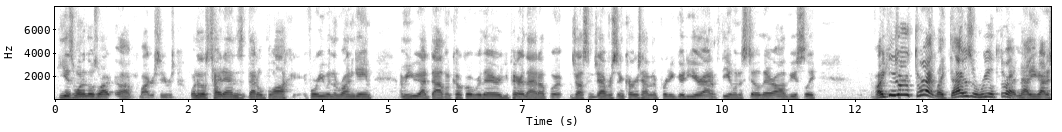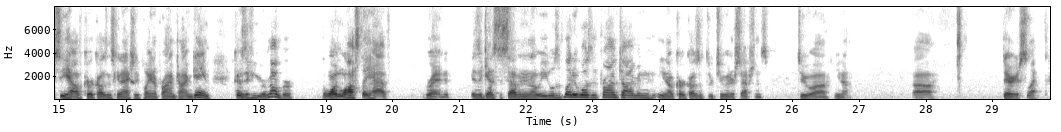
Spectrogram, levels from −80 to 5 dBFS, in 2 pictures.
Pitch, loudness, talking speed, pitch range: 140 Hz, -21 LUFS, 220 wpm, 130-155 Hz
